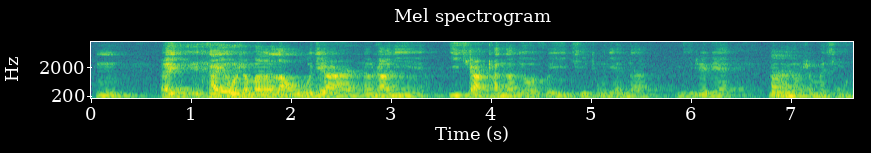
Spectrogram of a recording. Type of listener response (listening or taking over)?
taking over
